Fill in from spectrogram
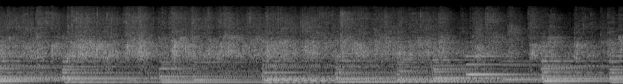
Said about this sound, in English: Oh, that's, if you want to clap, go ahead and clap.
